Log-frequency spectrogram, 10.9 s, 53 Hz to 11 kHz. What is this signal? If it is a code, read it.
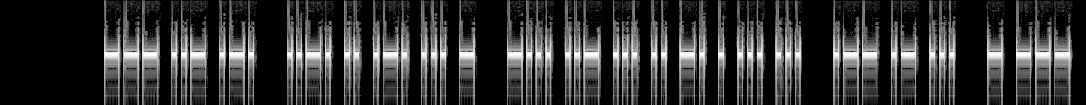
Morse code, heard as a keyed tone, about 25 wpm, 700 Hz. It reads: OUR FIRST BUSINESS WAS TO
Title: Sentences from Top 1300 Words 25wpm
